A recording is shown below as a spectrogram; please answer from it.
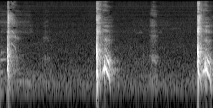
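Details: Three short, sharp, dry coughs about two seconds apart in a quiet room; cough.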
